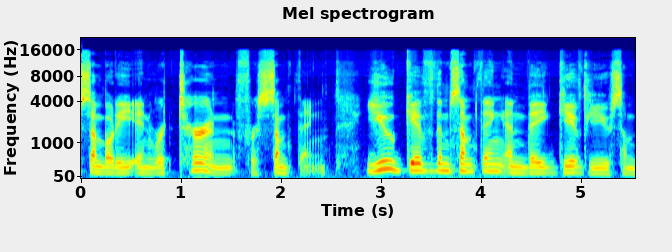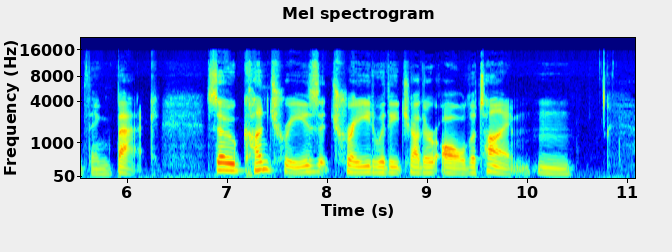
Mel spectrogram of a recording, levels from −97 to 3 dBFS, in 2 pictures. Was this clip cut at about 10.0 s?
yes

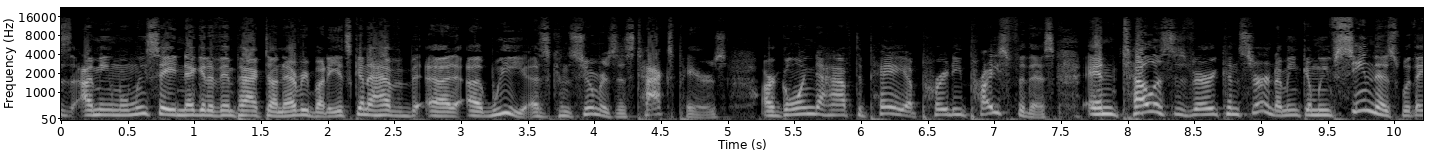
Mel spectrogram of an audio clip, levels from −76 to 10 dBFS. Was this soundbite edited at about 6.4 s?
no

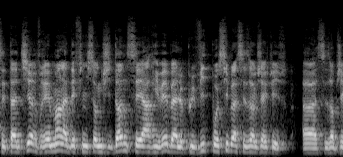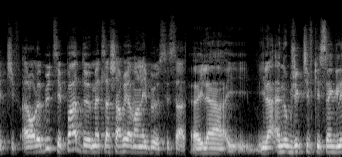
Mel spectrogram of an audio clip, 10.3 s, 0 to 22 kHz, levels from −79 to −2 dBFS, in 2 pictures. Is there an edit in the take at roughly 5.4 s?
no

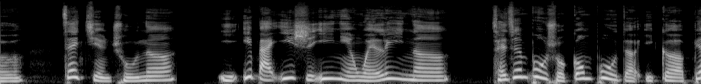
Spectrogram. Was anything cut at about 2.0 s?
yes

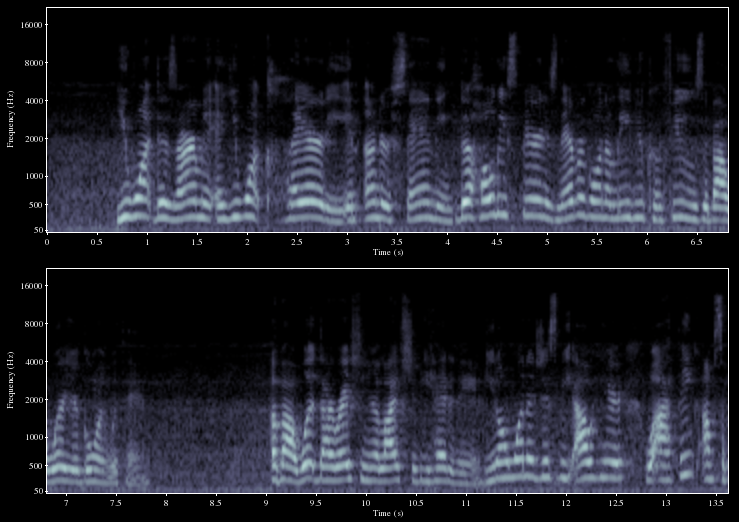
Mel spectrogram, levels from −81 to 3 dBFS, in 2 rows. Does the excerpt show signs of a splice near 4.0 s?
yes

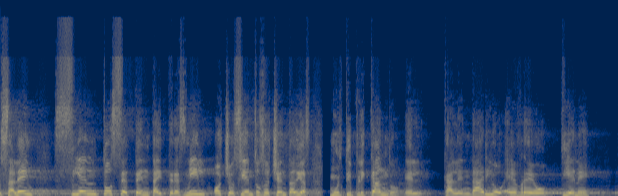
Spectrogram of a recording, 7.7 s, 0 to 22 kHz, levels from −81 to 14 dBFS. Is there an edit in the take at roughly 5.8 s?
no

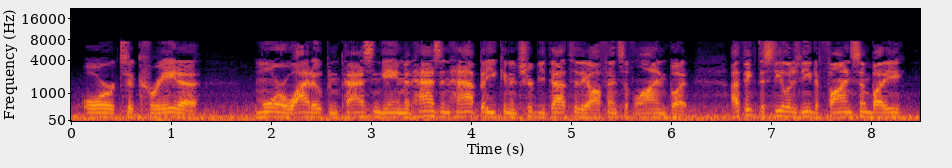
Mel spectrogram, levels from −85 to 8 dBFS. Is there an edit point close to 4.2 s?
yes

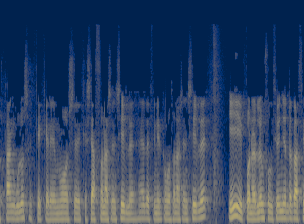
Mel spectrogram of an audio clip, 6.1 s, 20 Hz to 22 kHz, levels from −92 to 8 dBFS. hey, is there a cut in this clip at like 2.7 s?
no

